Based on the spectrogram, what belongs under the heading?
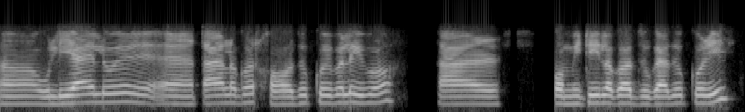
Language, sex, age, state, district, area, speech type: Assamese, male, 60+, Assam, Lakhimpur, rural, conversation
